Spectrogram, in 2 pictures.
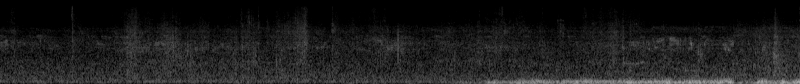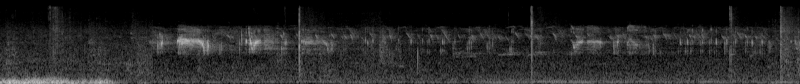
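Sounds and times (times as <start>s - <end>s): small birds chirping: 0.0s - 7.7s, 9.2s - 16.0s
sharp clicks: 13.2s - 13.6s.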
